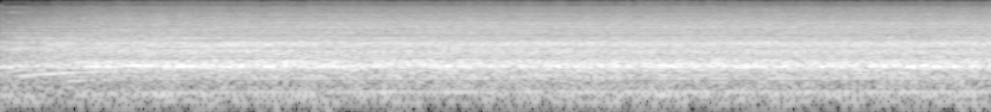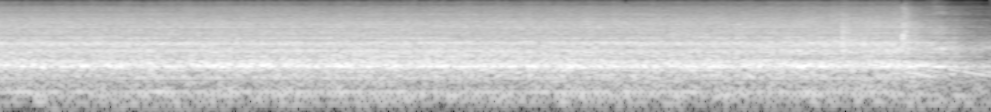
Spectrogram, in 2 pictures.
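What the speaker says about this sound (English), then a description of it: "So I'm gonna get my blow dryer on a warm setting and start to press down the lace." A blow dryer on a warm setting runs steadily up close, a constant whirring hiss from start to finish, cutting off at the very end.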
